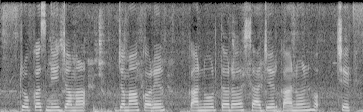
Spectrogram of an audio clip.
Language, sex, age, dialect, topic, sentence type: Magahi, male, 18-24, Northeastern/Surjapuri, banking, statement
